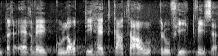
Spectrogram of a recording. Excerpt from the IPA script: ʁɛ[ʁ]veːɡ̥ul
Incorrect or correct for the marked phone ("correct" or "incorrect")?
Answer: correct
